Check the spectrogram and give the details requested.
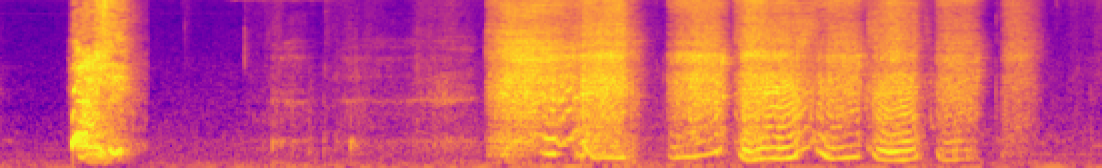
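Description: One sharp sneeze, a quiet gap, then a run of five or six voiced, wavering bursts like further sneezes or vocal sounds after it.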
